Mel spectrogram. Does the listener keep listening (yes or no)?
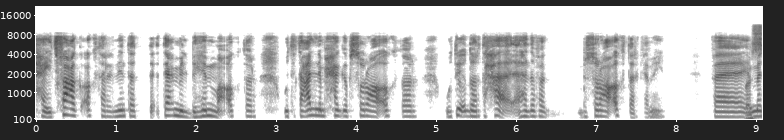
yes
